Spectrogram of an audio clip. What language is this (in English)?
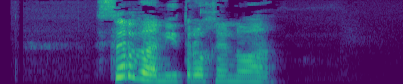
Basque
